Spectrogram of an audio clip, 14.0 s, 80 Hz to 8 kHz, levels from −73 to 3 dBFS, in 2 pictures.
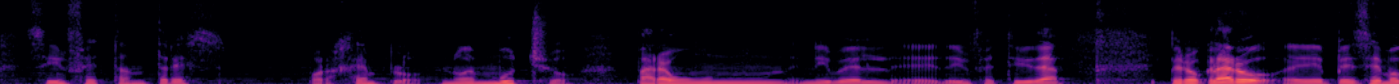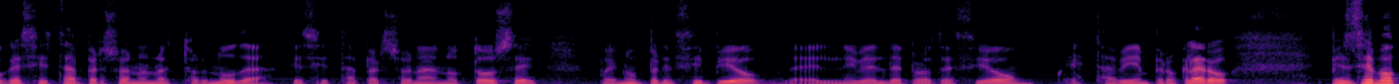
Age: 40-59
